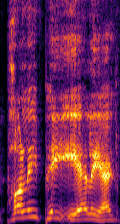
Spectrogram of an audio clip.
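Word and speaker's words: Pelé: Polly, P-E-L-E. How'd you pronounce that?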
